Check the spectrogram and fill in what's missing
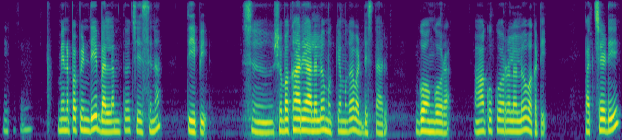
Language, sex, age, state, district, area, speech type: Telugu, female, 60+, Andhra Pradesh, Konaseema, rural, spontaneous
